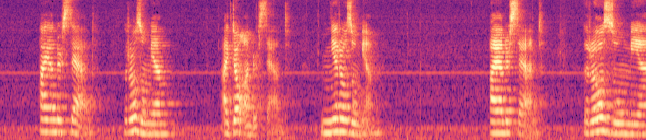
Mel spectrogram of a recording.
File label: I understand I dont understand, Polish; the talking polish phrasebook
